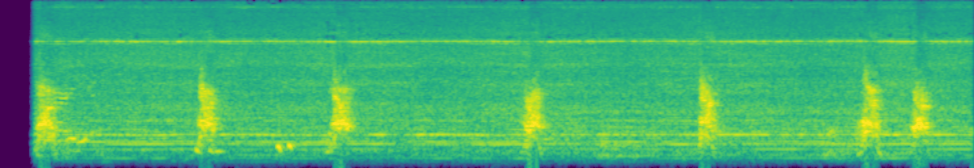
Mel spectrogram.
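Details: Bea, a pet dog, barking at a running vacuum cleaner: sharp single barks repeated every one to two seconds, about seven in all, over a steady high-pitched motor whine and hum.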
